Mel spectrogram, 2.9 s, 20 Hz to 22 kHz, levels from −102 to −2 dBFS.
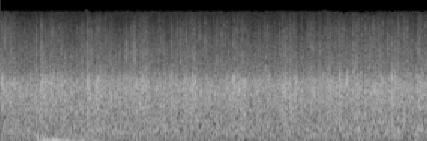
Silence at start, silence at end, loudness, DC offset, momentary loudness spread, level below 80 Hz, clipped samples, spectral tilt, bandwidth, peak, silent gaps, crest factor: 0 s; 0 s; -30 LUFS; under 0.1%; 1 LU; -48 dBFS; under 0.1%; -2.5 dB/octave; 16 kHz; -16 dBFS; none; 14 dB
